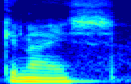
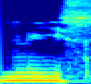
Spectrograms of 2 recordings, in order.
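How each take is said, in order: First: The word begins with a sounded G. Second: The word begins with a silent G. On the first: This is how it is said in Germanic languages. "that's what we call it in uh, Germanic" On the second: This is how it is said in English. "Nice, but without the the G is silent"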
